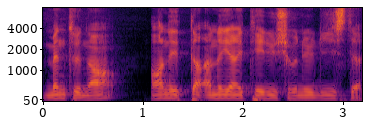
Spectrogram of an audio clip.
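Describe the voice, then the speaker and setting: A man speaks. The recording is very clean with a silent background. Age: 60s. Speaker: politician and doctor. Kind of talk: radio interview. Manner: hesitant, many repeated words.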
